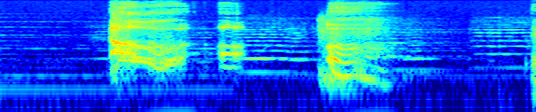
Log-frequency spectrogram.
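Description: A man's groans and cries of pain over soft background music. There are two loud outbursts, about one second and two and a half seconds in, and the second falls in pitch.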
